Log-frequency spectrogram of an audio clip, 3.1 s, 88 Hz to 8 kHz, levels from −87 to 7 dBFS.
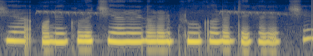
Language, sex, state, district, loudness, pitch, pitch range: Bengali, female, Tripura, West Tripura, -10 LUFS, 290 Hz, 285-300 Hz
